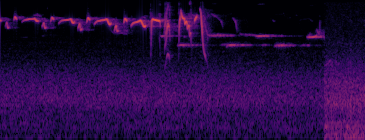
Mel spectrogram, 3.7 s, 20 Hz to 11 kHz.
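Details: Goldcrest (Regulus r. regulus) in Brussels, Belgium, March 2012: a very high, thin run of rapid, see-sawing notes ending in a brief lower flourish, over a soft background hiss.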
